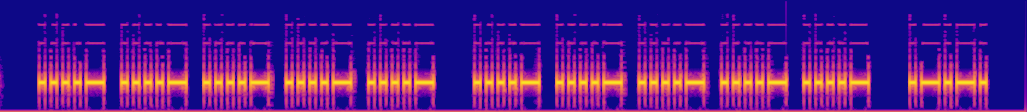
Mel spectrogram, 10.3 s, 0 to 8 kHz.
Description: Morse code, heard as a keyed tone, about 20 wpm, 800 Hz. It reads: 44444 44444 <AR>
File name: CW gyakorlas 4 17 baud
